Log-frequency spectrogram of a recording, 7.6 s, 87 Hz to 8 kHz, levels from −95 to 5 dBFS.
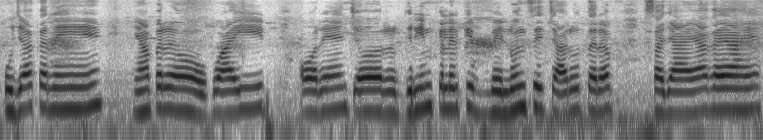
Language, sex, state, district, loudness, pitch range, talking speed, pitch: Hindi, female, Odisha, Sambalpur, -14 LUFS, 210-240 Hz, 150 wpm, 225 Hz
